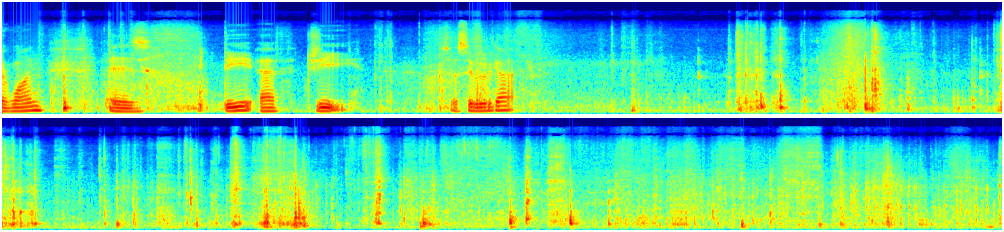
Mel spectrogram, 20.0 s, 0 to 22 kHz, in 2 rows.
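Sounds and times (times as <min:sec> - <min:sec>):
cardboard box scraping and rustling: 0:11.4 - 0:19.9.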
